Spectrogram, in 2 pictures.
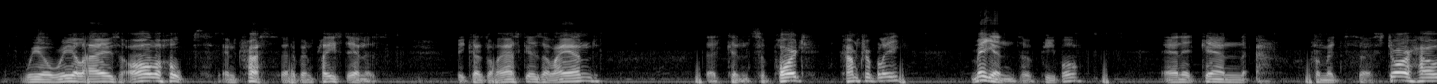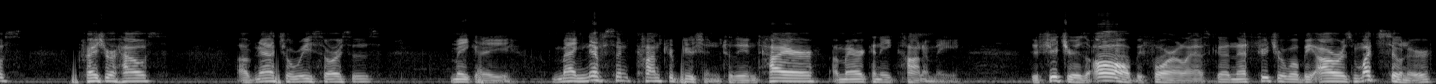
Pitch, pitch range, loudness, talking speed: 125 Hz, 115-140 Hz, -22 LUFS, 125 wpm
